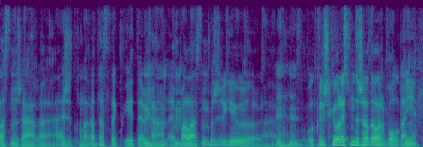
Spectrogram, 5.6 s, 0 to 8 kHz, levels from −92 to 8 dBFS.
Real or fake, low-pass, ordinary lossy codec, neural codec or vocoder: fake; none; none; codec, 16 kHz, 4.8 kbps, FACodec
